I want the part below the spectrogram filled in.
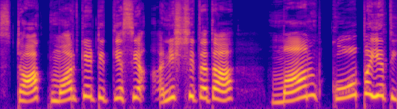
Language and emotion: Sanskrit, angry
